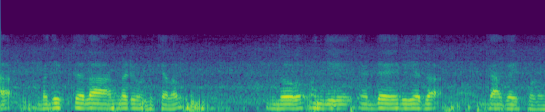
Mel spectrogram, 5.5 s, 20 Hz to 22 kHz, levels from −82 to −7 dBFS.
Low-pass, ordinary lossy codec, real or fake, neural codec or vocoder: 7.2 kHz; AAC, 32 kbps; fake; vocoder, 22.05 kHz, 80 mel bands, WaveNeXt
